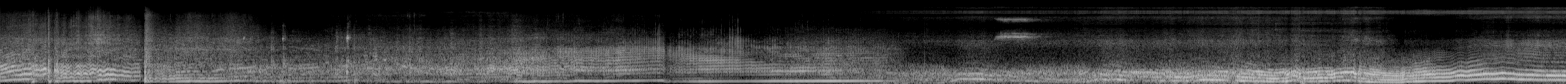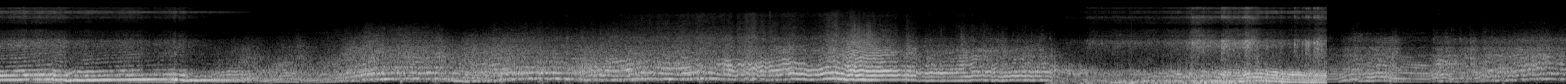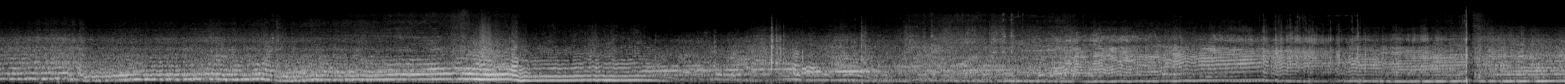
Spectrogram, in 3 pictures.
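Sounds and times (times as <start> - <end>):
rally car engines revving: 0.0 - 46.9
tyre squeal: 9.8 - 10.7.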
